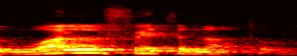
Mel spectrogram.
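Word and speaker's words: وَالْفِتْنَةُ: When you read with the waw in the beginning, you do not pronounce alif, so it is wal fitnatu.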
